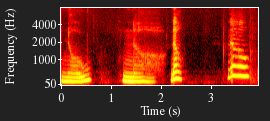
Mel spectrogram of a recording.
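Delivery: every no said with a different intonation. Speaker demonstrates the many ways of saying no: varied intonations. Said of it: "it has different intonations".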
